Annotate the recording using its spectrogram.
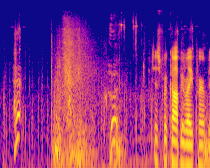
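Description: A magic spell fizzes and shimmers with a sparkling whoosh.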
